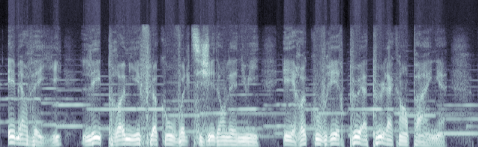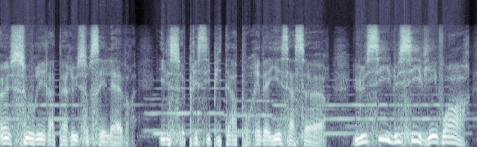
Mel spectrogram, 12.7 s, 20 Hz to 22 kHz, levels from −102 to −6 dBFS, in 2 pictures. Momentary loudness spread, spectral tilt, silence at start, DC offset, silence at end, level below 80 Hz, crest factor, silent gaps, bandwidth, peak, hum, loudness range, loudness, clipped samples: 9 LU; -4.5 dB/octave; 0 s; under 0.1%; 0 s; -38 dBFS; 14 dB; none; over 20 kHz; 0 dBFS; none; 2 LU; -13 LUFS; under 0.1%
